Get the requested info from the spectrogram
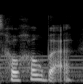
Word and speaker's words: jojoba: It's also made with, sorry, I had to think for a second how to say it, but it's jojoba, J-O-J-O-B-A, jojoba seed oil.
